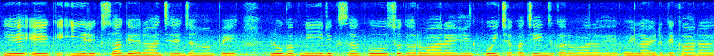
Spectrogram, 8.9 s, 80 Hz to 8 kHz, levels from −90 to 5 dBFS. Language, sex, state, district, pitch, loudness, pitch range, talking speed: Hindi, female, Punjab, Kapurthala, 215 Hz, -16 LUFS, 210-220 Hz, 170 wpm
